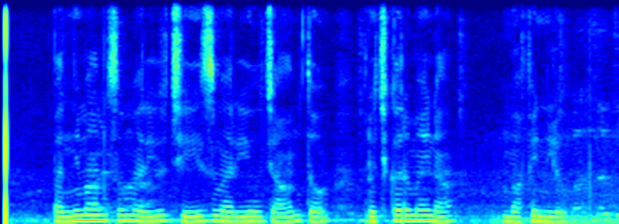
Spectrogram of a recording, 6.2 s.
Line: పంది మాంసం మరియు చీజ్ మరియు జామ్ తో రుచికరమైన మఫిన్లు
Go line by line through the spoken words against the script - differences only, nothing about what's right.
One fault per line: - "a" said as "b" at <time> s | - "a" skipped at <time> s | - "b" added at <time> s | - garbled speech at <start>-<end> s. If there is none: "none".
none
